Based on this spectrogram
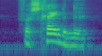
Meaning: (determiner) various; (adjective) inflection of verscheiden: 1. masculine/feminine singular attributive 2. definite neuter singular attributive 3. plural attributive
- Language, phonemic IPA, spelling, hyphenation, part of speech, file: Dutch, /vərˈsxɛi̯.də.nə/, verscheidene, ver‧schei‧de‧ne, determiner / adjective, Nl-verscheidene.ogg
